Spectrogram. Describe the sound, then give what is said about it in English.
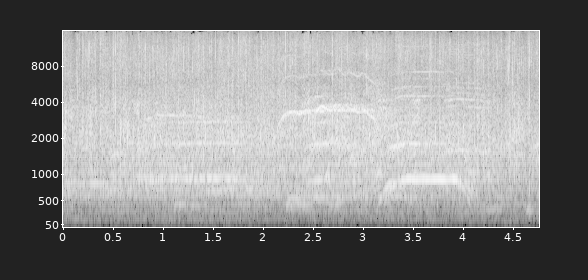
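An audience applauds steadily for about five seconds, a dense, even wash of clapping with a few rising whoops and cheers cutting through on top. “I pay people to clap.”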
